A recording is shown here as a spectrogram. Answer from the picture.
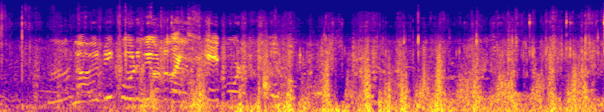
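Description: Husky running with a harness-mounted action camera: fast, irregular thudding of her paws and the jostling camera, with wind on the microphone. It starts about two seconds in and grows louder, after a short stretch of voices.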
